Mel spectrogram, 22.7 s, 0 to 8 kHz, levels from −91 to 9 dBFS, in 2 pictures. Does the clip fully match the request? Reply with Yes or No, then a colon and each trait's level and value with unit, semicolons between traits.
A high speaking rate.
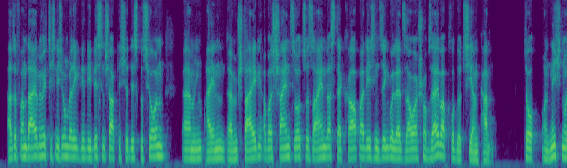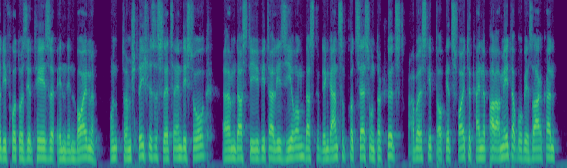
No: average, 170 wpm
